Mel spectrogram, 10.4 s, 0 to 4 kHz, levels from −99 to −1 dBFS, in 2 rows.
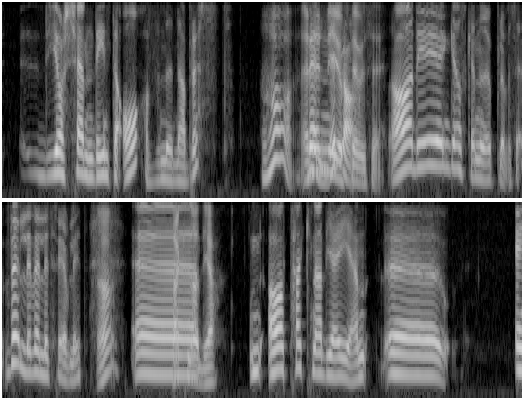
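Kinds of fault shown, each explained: No faults can be heard.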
